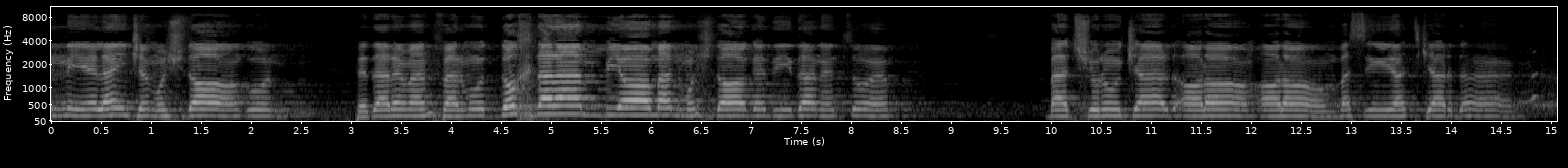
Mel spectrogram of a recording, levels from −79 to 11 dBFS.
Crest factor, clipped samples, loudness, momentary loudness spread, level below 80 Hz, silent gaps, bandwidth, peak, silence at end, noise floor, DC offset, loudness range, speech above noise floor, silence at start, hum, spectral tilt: 18 dB; under 0.1%; -30 LUFS; 14 LU; -72 dBFS; none; 9.6 kHz; -12 dBFS; 0.05 s; -66 dBFS; under 0.1%; 9 LU; 36 dB; 0 s; none; -3.5 dB/octave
